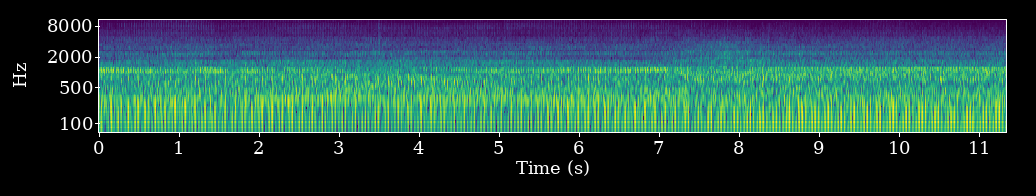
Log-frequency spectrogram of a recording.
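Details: Self-propelled lawn mower running with the drive engaged, after its drive cable adjustment. Steady, even engine drone at constant speed with a faint whine; the drive is still a bit tight and possibly has a new belt. Normal running.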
